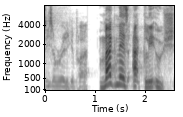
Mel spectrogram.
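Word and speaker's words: Maghnes: Magnes is how it's pronounced. I'm pretty sure Magnes Aklush.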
